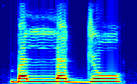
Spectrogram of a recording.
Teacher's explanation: کلمت لجو میں یہاں حکم ہے ادغام، لہذا ہم پہلے لام کو دوسرے لام میں ملا کے ایک ہی لام اور تشدید کے ساتھ پڑھیں گے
